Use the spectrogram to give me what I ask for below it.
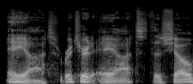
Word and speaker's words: Ayotte: Ayotte. Ayotte.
